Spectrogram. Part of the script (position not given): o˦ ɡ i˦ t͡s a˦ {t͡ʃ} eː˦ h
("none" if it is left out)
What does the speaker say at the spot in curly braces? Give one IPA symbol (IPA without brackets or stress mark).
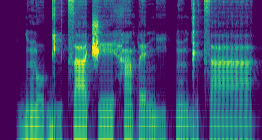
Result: t͡ʃ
